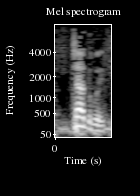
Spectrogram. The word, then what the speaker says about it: Chadwick: Dentro de ellos salió el perro de Chadwick, de, no sé si lo pronuncié bien el apellido. – Yo no, Chadwick, sí.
